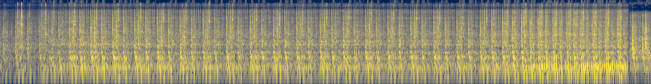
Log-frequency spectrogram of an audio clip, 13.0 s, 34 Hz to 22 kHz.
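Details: Fiat 450 Special diesel tractor on a very cold day, run after working ATF out of cylinders and sump: heavy regular knock about two a second through rough idle; later flywheel spins without the internals, crank suspected snapped.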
